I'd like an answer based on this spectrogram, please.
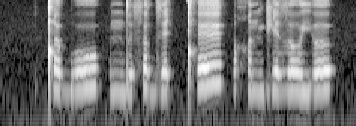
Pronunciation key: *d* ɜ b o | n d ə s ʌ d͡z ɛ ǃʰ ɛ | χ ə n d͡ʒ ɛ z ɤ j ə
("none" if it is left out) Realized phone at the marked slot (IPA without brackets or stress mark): ǃ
